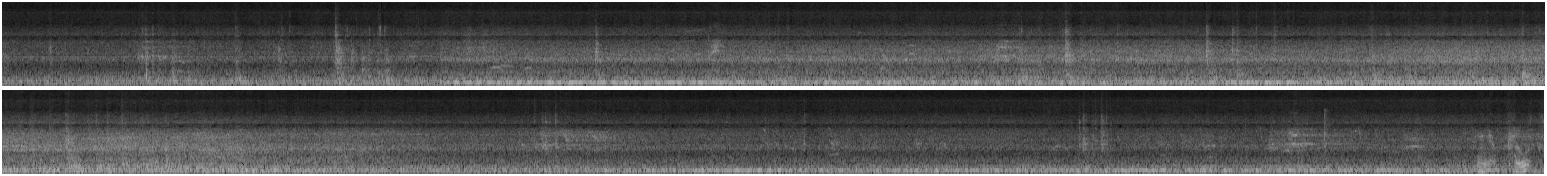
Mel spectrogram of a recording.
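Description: A motor vehicle engine idling in the background, a steady low hum. It sets in about four seconds in, drops away in the middle and returns later.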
